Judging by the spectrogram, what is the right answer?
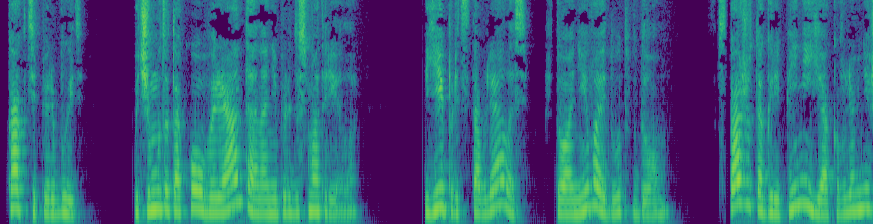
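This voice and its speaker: A woman narrating a children's story in an even, measured reading voice. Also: medium pitch, slightly rough. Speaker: audiobook narrator.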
